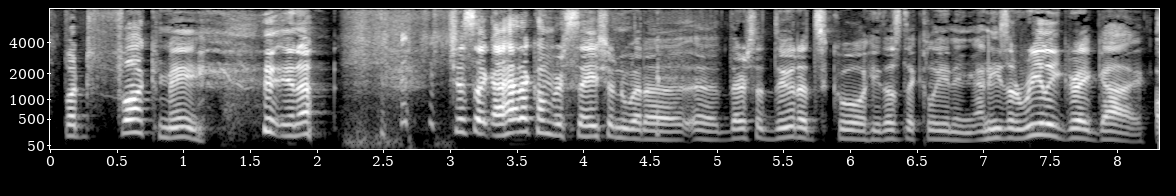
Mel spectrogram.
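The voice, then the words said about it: Puerto Rican Spanish accent. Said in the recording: “I'm Puerto Rican. ... So my accent is like very. There's no real way that you can confuse my accent for anything other than Puerto Rican, maybe Cuban.”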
